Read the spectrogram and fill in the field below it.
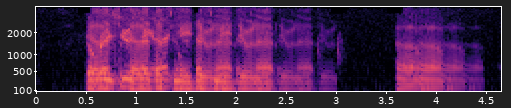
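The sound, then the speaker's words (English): A voice run through the echo effect of a mixer board, its sound repeating and trailing off in fading copies before a short pause and another burst of echoing voice. Thin, band-limited and fairly loud. “That's the joy of having a mixer board with a sound effect.”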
